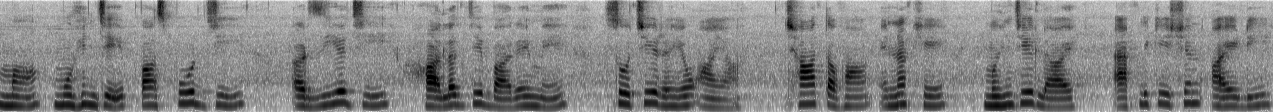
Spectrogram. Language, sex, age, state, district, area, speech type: Sindhi, female, 18-30, Uttar Pradesh, Lucknow, urban, read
